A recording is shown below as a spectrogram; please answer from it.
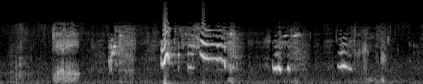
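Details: Male Staffordshire bull terrier chewing a tree stump at night, making short squealing whines, some sliding downward, spaced about half a second apart, mixed with chewing noises and an owner urging it on.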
